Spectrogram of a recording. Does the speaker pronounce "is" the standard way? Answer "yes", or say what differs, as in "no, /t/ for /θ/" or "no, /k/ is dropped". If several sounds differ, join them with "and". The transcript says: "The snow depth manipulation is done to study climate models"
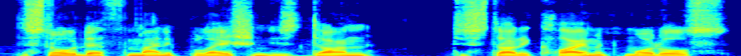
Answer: yes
